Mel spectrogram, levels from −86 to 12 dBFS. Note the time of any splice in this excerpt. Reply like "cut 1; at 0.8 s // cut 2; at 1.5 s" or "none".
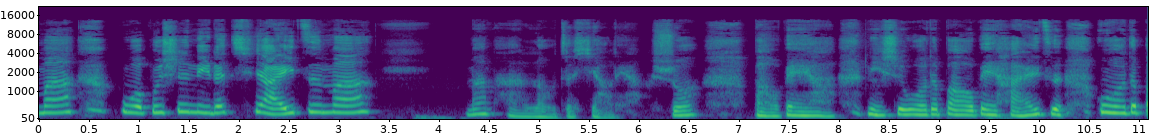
none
